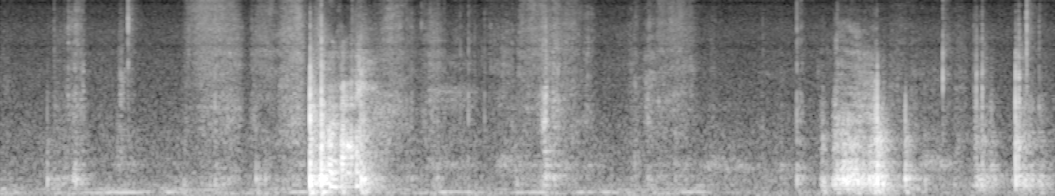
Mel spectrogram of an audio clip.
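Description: Light clicking and rubbing of Kinetic Rock grains being picked off a table and dropped into a small container. A louder vocal burst comes about three seconds in and another near the end.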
